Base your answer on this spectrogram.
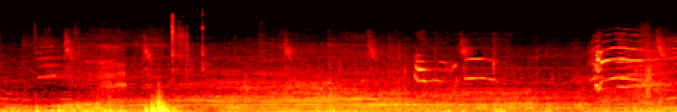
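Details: Homeless street cats in Morocco begging for food, giving cute meows. Steady low traffic-like rumble throughout, a thump early on, then two separate bursts of wavering, slightly falling meows in the second half.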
